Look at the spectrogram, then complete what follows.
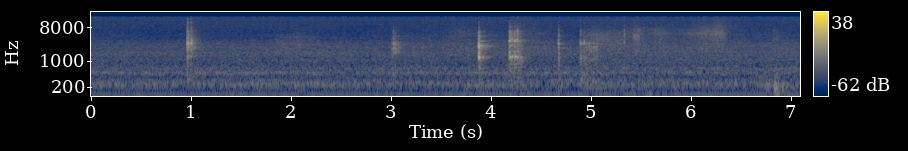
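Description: A handful of light clicks and clinks of small hard objects being handled, two of them near the middle ringing briefly, over a faint steady hum.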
